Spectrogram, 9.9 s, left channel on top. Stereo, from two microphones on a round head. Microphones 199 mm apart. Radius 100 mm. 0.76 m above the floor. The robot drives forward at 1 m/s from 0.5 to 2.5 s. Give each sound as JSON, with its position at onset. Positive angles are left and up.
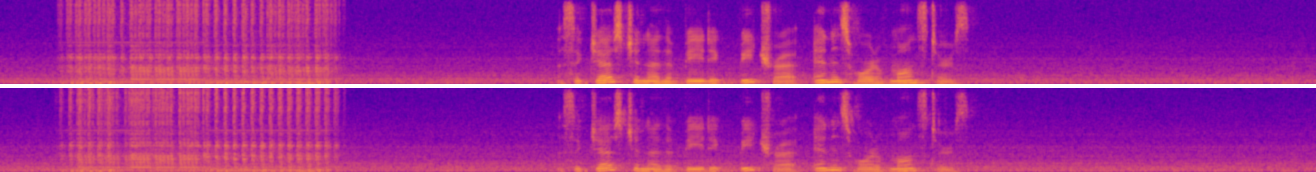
{"t": 4.2, "sound": "a woman speaking", "side_deg": 15, "distance_m": 0.7}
